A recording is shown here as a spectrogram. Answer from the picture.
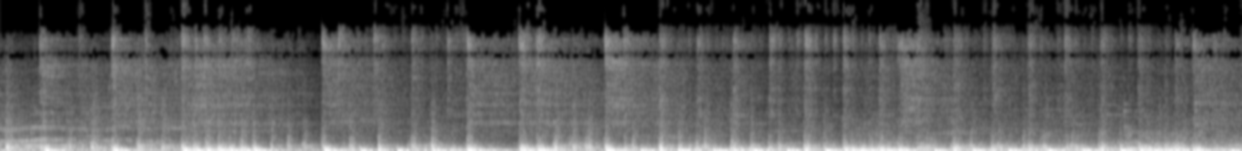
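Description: Loud drum-driven streetdance music: bass drums and other percussion beating a steady, driving rhythm, with a couple of short breaks in the beat.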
